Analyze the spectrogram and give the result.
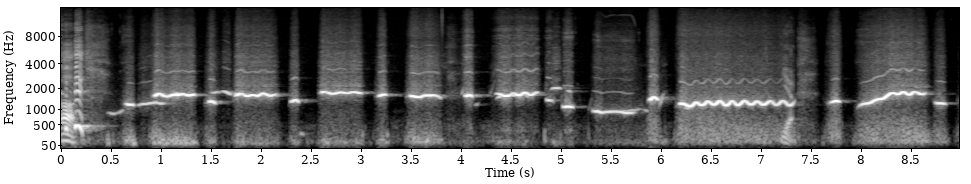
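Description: Someone whistles a melody, with clear, bright notes in short phrases separated by brief pauses, including a long wavering note partway through. No one speaks.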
